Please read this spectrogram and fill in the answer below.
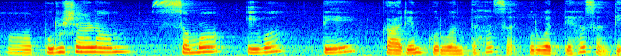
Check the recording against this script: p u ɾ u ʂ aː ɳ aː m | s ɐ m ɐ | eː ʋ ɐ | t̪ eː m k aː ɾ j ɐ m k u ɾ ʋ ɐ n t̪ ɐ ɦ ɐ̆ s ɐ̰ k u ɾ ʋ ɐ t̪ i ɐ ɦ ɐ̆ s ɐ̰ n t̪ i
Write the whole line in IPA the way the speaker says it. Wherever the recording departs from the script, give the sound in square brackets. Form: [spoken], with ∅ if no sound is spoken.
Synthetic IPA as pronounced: p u ɾ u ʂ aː ɳ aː m | s ɐ m ɐ | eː ʋ ɐ | t̪ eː [∅] k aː ɾ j ɐ m k u ɾ ʋ ɐ n t̪ ɐ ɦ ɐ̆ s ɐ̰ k u ɾ ʋ ɐ t̪ [j] ɐ ɦ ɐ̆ s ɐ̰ n t̪ i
